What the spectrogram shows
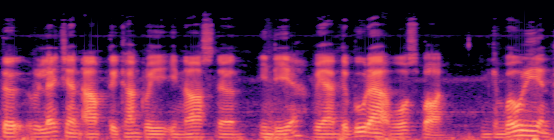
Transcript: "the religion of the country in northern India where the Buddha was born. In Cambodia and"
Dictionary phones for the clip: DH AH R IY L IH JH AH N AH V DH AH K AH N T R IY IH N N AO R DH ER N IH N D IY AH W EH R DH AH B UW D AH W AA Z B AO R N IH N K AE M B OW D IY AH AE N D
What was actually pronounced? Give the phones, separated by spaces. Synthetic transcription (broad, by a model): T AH R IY L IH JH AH N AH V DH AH K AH N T R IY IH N N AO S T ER N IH N D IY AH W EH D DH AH B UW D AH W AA S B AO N IH N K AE M B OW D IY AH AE N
